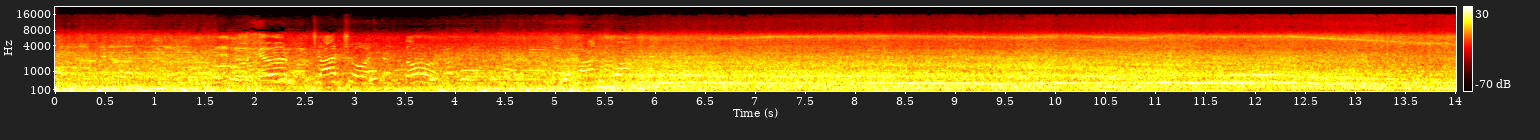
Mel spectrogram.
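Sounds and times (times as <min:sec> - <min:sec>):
truck engine driving past: 0:04.5 - 0:14.0.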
